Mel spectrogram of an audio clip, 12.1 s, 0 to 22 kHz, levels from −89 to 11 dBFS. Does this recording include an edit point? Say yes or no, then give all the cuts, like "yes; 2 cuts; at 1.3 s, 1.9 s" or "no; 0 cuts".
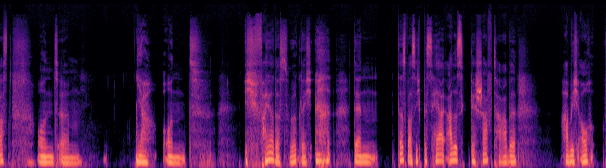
no; 0 cuts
